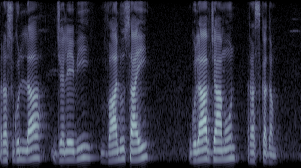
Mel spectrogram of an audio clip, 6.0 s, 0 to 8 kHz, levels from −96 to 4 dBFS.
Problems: constant background noise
